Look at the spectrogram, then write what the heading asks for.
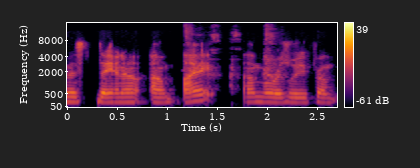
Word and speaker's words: Diana: yep my name is diana um i i'm originally from mexico city so i do pronounce my name in spanish so i say diana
